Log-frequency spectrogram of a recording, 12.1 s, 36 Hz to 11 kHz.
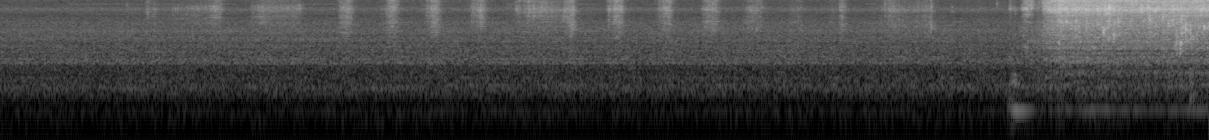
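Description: A OneBlade single-edge safety razor with a Feather FHS-10 blade scraping through lathered stubble in a run of short, faint strokes. About ten seconds in, a tap is turned on and water runs steadily into the sink, much louder than the strokes.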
